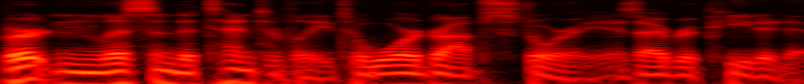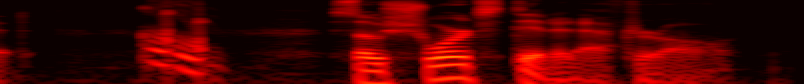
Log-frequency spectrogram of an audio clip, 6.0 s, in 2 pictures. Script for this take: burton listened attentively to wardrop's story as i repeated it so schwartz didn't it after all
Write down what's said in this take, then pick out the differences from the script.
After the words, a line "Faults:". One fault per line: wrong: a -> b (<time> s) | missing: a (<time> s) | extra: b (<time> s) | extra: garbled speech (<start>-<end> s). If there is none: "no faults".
burton listened attentively to wardrop's story as i repeated it so schwartz did it after all
Faults:
wrong: didn't -> did (4.9 s)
